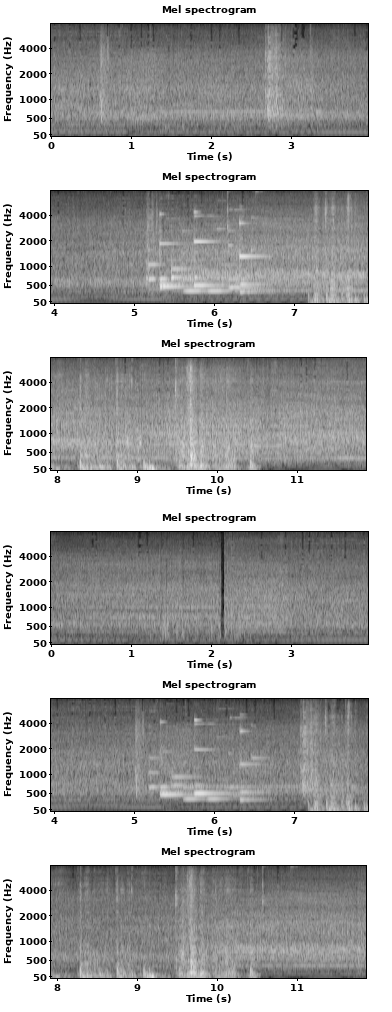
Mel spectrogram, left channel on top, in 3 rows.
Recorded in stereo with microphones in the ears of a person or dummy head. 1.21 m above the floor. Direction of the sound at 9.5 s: 60° left (ahead or behind).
